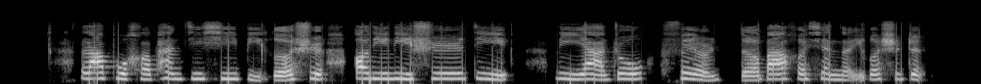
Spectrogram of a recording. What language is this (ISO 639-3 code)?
zho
